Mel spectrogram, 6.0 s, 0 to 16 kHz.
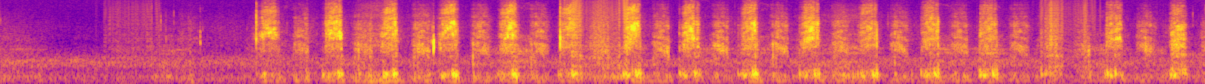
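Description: Solognac Sika 100 stainless knife scraping down a stick of fatwood in quick, short, even strokes, about five a second, starting about a second in, shaving fine fatwood scrapings onto birch bark.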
